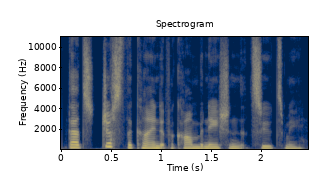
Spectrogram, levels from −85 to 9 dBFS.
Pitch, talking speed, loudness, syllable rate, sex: 190 Hz, 245 wpm, -18 LUFS, 5.8 syllables/s, female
